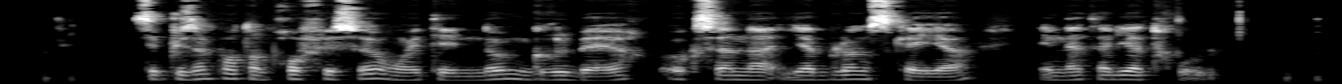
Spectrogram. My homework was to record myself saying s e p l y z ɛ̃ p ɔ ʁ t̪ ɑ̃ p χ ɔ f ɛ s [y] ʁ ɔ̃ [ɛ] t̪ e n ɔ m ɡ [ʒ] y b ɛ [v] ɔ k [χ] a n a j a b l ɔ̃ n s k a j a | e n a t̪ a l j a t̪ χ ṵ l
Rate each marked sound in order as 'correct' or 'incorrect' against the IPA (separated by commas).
incorrect, incorrect, incorrect, incorrect, incorrect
